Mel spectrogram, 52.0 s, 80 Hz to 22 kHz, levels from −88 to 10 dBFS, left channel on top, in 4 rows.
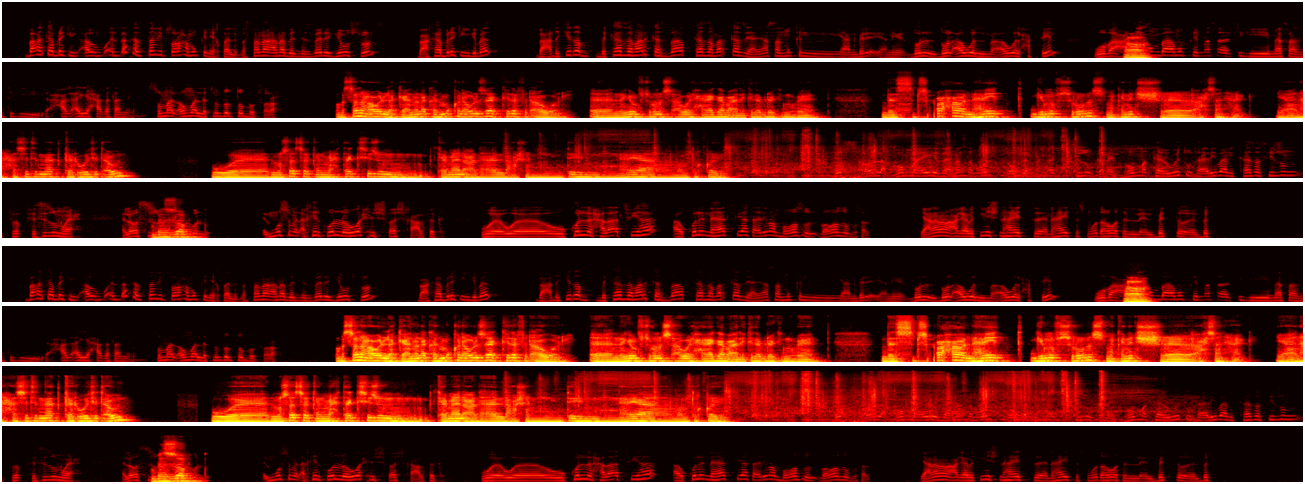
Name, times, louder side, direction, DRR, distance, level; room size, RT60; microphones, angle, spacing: voice 1, 0.2-3.8 4.2-4.9 5.3-10.6 10.9-15.8 21.9-22.1 28.4-28.5 34.3-41.1 41.6-43.5 43.8-47.7 48.2-51.2, left 2 dB, 50° left, 6.2 m, -53 dB
voice 2, 16.3-21.2 21.8-25.4 25.8-27.3 28.1-33.3 40.5-41.0, right 7 dB, 80° right, 0.4 m, -23 dB
sound 1, 30.2-38.1, right 8 dB, 45° right, 1.6 m, -44 dB
head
